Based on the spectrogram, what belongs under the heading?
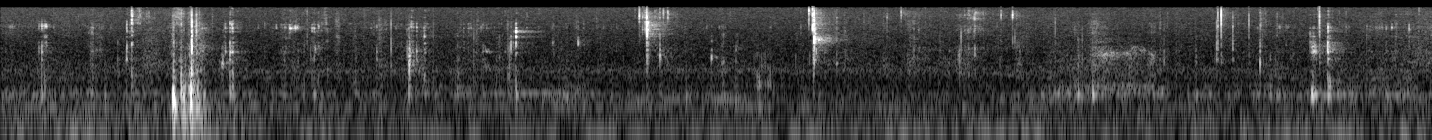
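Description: Close-miked biting and chewing of a McChicken burger: soft, wet mouth sounds with scattered sharp clicks, the loudest about a second in.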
